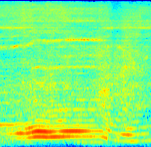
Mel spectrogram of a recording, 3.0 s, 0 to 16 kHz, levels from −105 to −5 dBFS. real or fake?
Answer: fake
